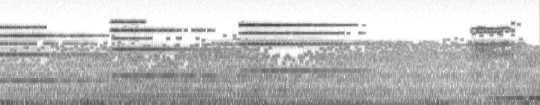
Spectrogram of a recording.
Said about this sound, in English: Three chimes means we have to go to our rooms.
